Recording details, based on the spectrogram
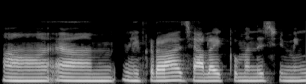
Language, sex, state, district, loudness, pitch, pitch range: Telugu, female, Andhra Pradesh, Manyam, -16 LUFS, 170 Hz, 170-175 Hz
